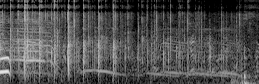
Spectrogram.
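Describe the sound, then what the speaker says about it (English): A crowd at a high school soccer senior night claps in scattered, uneven bursts, moderately close, with a sustained tone and murmuring voices running underneath. "Let's give one more round of applause to all of our amazing soccer seniors."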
